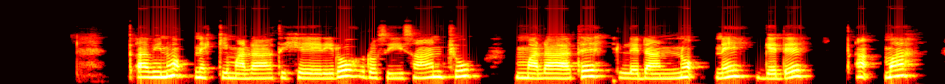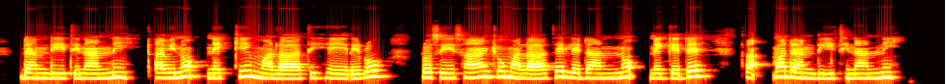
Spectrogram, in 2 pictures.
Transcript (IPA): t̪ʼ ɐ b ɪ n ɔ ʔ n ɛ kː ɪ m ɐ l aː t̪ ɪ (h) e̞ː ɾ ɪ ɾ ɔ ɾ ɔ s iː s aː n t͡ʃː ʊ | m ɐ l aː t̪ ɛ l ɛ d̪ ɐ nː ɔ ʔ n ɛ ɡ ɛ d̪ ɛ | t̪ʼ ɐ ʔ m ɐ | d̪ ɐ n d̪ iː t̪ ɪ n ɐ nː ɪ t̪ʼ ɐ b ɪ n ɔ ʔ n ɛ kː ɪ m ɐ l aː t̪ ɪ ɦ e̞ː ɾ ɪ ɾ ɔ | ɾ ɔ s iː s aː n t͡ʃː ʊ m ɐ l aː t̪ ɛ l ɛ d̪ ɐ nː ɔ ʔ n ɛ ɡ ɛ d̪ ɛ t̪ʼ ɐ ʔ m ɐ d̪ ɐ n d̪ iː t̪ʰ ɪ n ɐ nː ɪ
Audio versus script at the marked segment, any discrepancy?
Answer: no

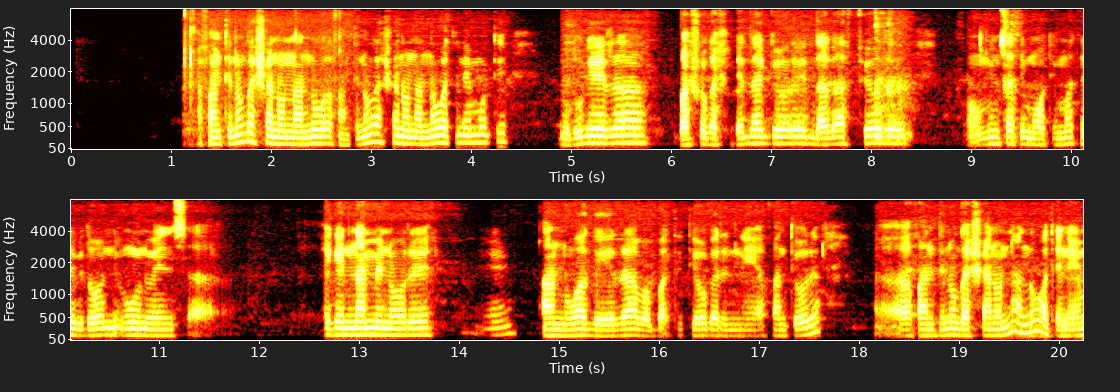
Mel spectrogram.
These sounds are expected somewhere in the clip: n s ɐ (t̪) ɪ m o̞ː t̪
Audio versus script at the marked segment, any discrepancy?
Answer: no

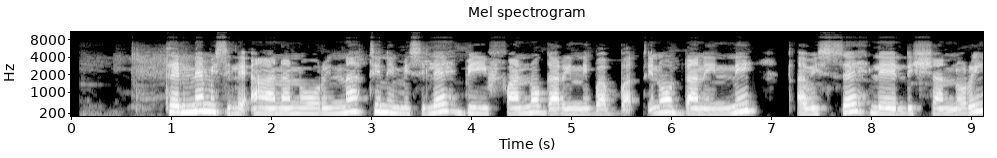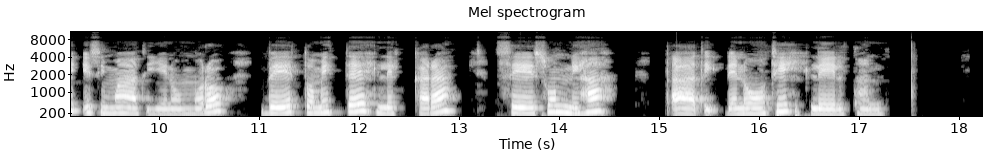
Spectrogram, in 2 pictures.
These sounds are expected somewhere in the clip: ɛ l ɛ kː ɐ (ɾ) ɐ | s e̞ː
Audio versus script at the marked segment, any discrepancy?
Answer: no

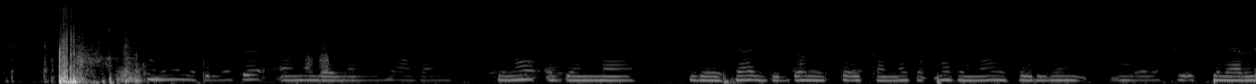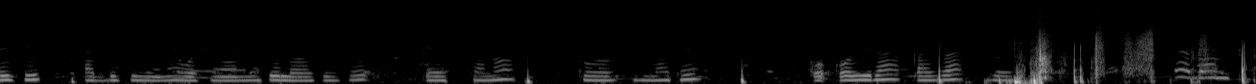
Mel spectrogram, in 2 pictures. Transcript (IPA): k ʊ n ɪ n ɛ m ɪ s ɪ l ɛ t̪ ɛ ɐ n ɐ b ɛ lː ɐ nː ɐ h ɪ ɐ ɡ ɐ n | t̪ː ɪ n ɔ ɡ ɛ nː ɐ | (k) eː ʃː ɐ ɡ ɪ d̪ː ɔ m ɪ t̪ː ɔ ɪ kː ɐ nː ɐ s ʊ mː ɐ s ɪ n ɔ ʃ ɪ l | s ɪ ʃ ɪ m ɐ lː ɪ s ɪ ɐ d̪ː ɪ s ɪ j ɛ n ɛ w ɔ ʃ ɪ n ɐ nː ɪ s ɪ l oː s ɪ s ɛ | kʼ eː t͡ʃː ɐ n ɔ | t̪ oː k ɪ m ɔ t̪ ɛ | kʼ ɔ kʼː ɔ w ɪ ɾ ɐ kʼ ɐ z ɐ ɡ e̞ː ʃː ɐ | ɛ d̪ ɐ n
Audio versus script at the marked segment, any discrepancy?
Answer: yes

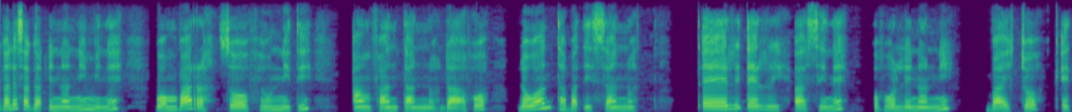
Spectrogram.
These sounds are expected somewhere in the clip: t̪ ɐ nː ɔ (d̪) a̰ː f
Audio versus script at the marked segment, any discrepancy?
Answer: no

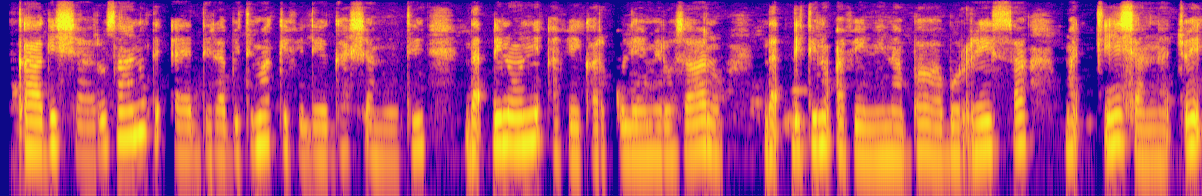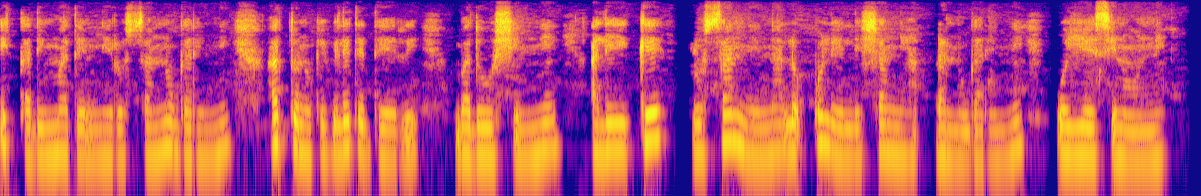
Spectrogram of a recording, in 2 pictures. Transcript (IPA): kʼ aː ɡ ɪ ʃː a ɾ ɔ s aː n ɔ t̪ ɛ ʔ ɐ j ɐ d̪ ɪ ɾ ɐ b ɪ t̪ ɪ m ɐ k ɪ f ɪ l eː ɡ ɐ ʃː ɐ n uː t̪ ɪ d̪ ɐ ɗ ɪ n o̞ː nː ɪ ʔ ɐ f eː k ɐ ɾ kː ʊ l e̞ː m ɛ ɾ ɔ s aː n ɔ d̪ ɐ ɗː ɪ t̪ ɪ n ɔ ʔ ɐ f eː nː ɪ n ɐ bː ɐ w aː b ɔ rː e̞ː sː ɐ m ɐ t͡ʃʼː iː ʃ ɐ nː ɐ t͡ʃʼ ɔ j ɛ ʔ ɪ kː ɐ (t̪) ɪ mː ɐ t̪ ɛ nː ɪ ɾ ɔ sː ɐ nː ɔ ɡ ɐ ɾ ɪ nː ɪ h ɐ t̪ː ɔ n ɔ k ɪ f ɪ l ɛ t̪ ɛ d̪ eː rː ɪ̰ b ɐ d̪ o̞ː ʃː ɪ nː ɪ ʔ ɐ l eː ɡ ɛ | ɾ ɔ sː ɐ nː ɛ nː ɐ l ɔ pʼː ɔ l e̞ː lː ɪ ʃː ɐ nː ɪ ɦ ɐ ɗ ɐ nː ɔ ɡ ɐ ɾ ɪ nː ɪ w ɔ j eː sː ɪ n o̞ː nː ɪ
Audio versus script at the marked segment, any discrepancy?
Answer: yes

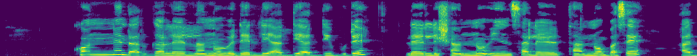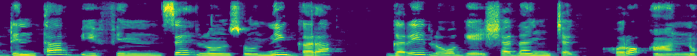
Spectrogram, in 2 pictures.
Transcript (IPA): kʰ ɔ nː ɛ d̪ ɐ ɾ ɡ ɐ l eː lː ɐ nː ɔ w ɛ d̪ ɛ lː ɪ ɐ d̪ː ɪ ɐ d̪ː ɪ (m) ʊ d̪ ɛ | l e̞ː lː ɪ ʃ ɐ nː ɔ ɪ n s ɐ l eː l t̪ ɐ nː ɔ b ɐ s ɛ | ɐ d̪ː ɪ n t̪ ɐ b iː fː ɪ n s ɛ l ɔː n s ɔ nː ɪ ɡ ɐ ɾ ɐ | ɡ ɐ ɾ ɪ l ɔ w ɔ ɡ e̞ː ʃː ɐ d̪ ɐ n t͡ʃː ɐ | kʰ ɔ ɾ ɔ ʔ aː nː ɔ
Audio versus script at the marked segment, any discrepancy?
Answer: yes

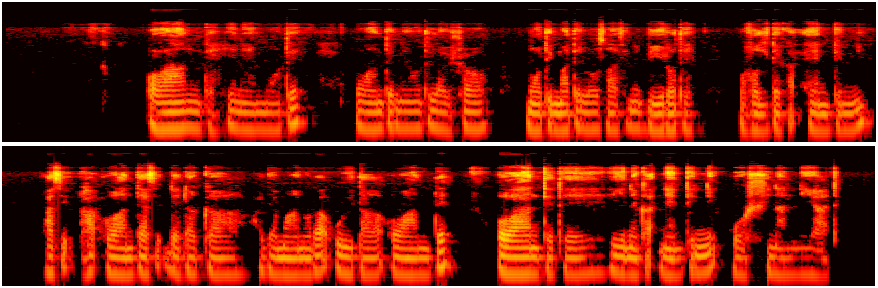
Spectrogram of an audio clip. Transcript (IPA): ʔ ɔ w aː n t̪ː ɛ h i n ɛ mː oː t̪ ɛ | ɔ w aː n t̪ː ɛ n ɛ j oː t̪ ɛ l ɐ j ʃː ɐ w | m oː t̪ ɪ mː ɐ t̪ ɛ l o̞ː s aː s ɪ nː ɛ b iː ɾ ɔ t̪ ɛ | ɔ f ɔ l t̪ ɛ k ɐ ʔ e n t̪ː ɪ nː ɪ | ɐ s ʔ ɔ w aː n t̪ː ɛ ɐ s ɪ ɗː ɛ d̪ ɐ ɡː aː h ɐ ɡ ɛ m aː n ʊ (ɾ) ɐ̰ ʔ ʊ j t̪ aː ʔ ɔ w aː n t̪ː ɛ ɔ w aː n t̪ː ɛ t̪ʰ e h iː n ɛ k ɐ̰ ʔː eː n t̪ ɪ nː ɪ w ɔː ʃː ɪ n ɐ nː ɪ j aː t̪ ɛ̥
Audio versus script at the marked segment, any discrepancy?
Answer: no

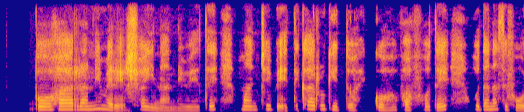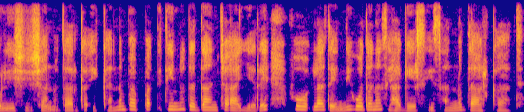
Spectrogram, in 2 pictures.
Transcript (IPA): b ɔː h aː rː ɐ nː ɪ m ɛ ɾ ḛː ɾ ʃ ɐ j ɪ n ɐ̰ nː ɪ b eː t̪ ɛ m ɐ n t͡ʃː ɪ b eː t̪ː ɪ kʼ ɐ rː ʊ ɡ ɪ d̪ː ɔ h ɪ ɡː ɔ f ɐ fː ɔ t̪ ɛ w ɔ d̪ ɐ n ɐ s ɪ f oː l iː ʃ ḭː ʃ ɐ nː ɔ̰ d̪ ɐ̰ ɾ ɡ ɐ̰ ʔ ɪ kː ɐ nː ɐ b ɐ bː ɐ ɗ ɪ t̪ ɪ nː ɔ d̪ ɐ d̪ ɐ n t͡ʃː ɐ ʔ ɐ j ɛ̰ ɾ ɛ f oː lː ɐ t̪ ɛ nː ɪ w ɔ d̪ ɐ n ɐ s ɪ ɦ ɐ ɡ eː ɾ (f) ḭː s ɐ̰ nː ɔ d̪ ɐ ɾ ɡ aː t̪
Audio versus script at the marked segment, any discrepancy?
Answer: yes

